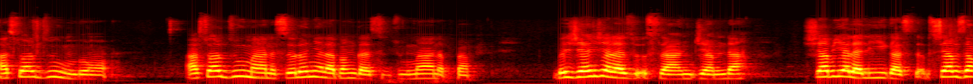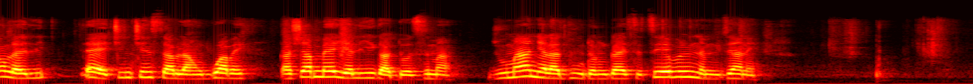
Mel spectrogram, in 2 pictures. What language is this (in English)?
Dagbani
